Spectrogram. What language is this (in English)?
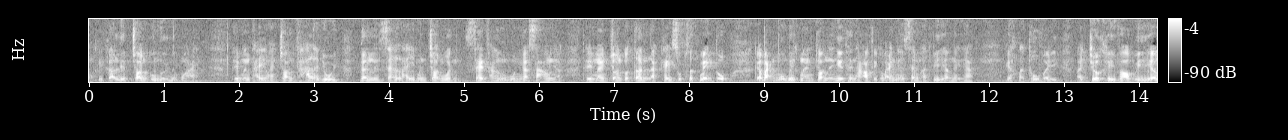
Vietnamese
